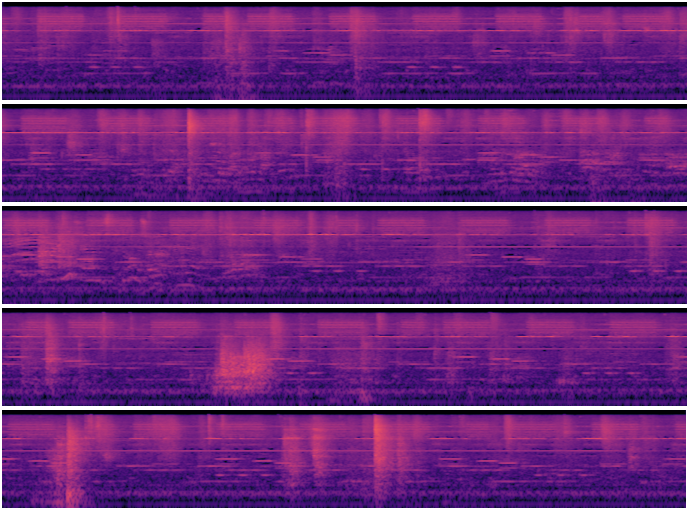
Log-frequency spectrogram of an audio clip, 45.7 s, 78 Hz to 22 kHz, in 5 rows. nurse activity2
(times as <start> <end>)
31.0 45.6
